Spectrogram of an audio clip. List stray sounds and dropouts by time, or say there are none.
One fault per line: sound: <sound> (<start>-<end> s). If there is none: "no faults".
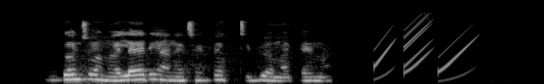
sound: chirp (3.7-4.8 s)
